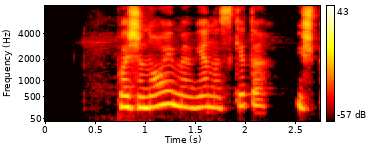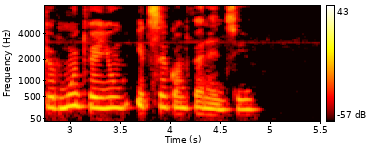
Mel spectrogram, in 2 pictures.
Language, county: Lithuanian, Telšiai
